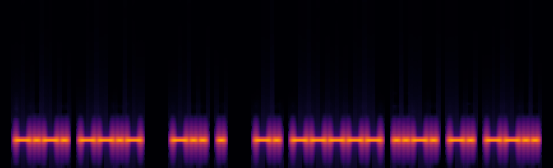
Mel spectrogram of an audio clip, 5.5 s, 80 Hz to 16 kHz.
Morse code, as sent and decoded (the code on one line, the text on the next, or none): -.-. --.- / -.. / -. ----- ..-. -. --..
CQ DE N0FNZ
